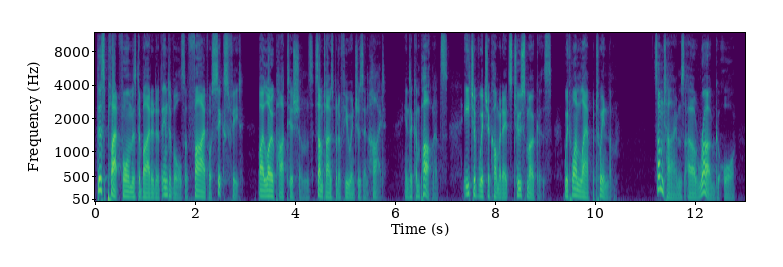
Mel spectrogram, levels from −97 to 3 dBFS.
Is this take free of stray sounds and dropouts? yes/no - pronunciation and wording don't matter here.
yes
